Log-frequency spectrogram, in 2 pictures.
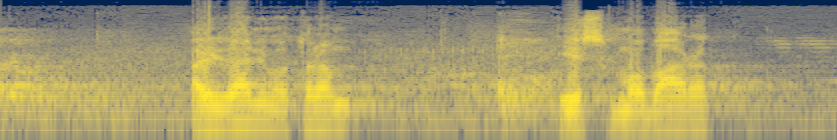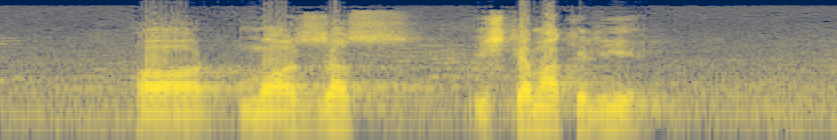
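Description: An elderly man speaks slowly and solemnly into a microphone.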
